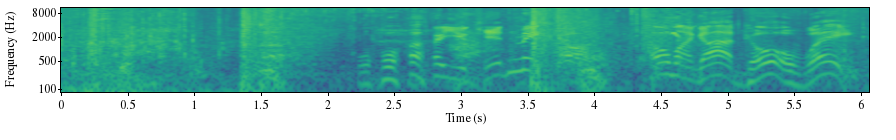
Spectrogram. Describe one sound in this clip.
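Blades swing and strike in a fight.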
